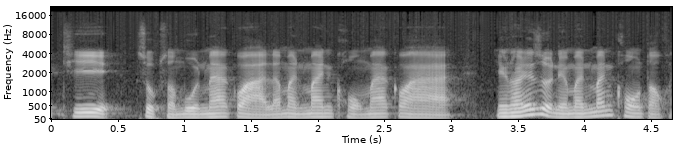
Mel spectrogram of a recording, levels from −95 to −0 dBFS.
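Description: Throughout the speech, an unreliable data bit flips randomly, adding equal spikes of about -28 dBFS: a steady crackle through pauses, seen as scattered waveform ticks and broadband spectrogram speckle.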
